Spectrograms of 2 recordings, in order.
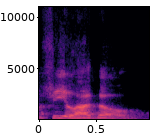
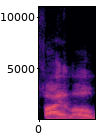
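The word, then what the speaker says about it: filo: are spinach in uh filado which everybody pronounces philo but we pronounce it fila next okay what about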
